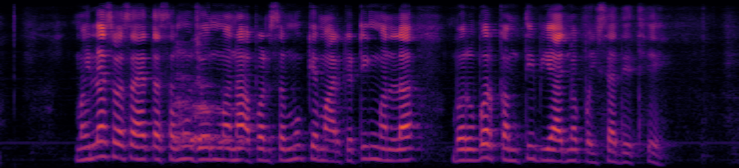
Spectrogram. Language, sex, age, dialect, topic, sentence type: Chhattisgarhi, female, 18-24, Western/Budati/Khatahi, banking, statement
